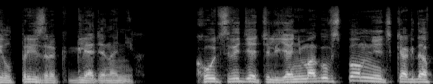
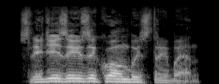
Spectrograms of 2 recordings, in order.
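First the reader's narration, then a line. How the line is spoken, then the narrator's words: Growled warning. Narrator (Russian): прорычал Скворец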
